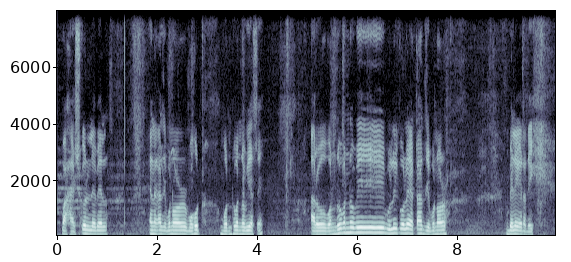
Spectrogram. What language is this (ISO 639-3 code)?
asm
